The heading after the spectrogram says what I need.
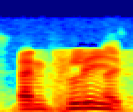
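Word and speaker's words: VanCleef: Van Cleef. Yeah, it's double E. That's true. Edwin Van Cleef. That is the right pronunciation.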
